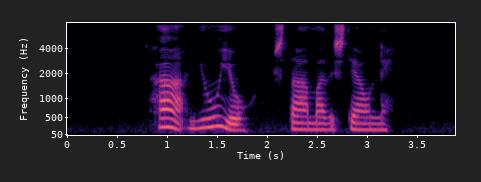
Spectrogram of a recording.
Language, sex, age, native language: Icelandic, female, 7, Icelandic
